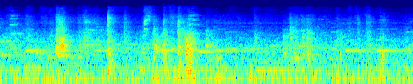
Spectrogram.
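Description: Café room noise: a steady low rumble with several short, sharp clinks and knocks in the first half, and faint music underneath.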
